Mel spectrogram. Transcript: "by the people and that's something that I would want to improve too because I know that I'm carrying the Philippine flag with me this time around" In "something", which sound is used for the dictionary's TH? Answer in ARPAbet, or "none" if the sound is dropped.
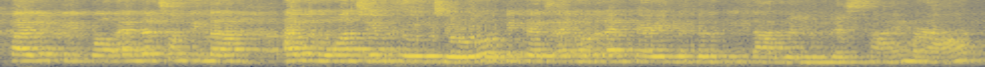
T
